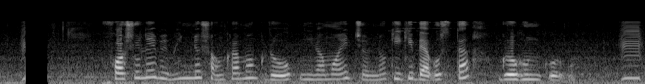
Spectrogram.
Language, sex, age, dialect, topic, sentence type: Bengali, female, 18-24, Standard Colloquial, agriculture, question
